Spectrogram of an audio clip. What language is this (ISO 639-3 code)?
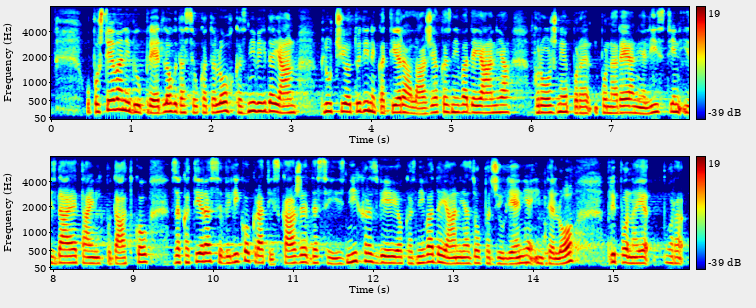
slv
